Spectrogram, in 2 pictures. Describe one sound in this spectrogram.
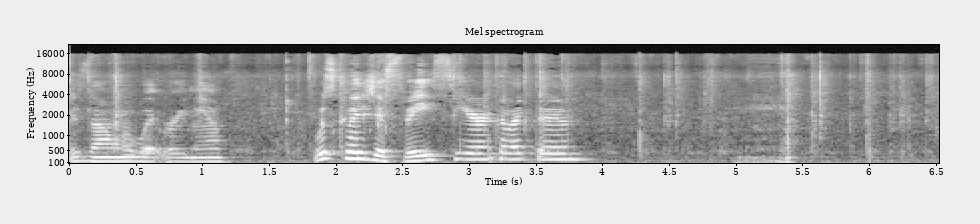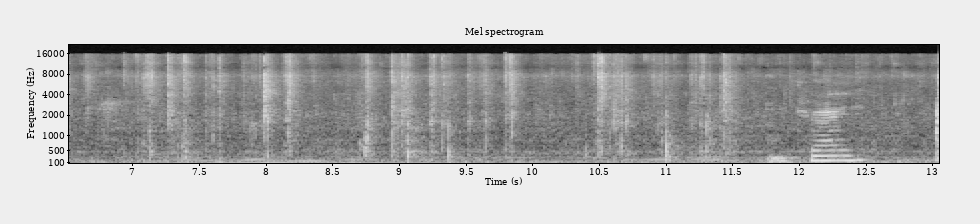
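Playing cards riffle and slap together as they are shuffled.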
